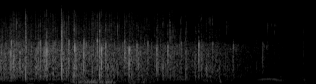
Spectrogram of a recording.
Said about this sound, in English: Come on. He deserves our praise. Come on, somebody. Come on, let's clap together and say, thank you, Jesus. Thank you, Jesus.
